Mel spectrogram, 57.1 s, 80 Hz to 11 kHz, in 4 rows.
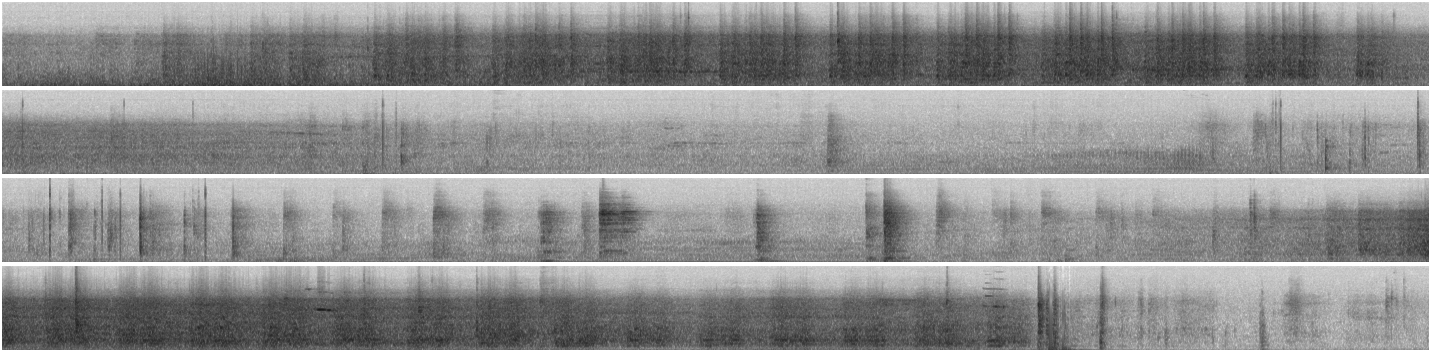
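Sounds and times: heavy thump: 53.1s - 54.1s.

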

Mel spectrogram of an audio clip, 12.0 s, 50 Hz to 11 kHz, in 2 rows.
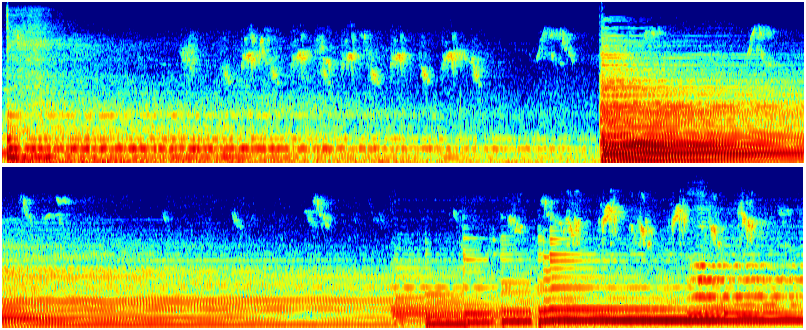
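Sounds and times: birds chirping: 0.0s - 12.0s
keyboard music: 4.5s - 12.0s
loud keyboard chord ringing: 4.5s - 12.0s.

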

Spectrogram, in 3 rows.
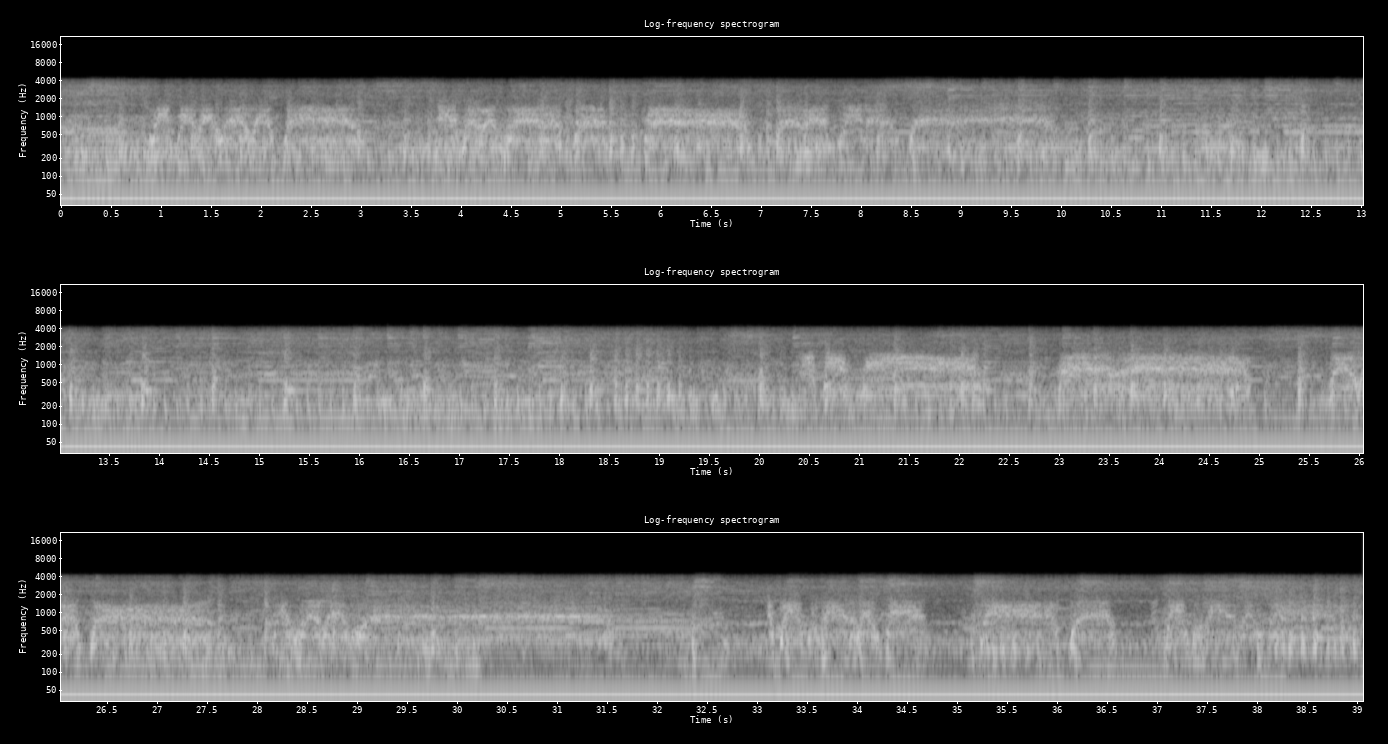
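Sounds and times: distorted electric guitar: 0.0s - 39.0s
fast drumming: 0.0s - 39.0s.

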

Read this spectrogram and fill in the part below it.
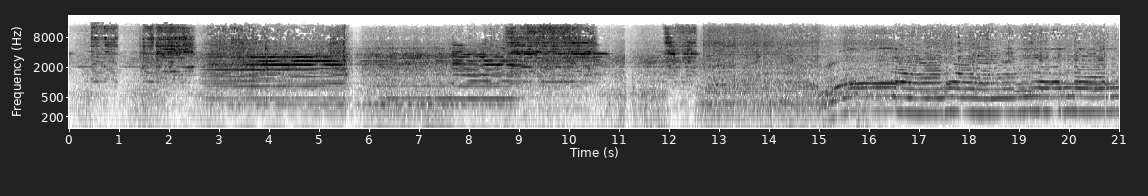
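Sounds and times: jointer planing wood: 0.4s - 11.2s, 11.9s - 21.0s
belt sander: 12.4s - 21.0s
motor whine: 12.6s - 17.6s.

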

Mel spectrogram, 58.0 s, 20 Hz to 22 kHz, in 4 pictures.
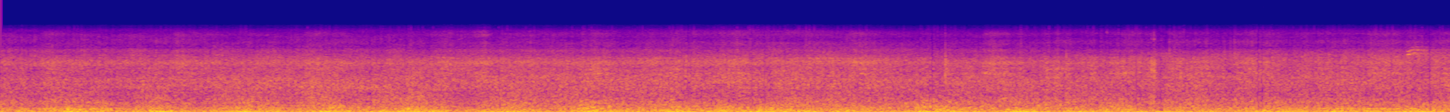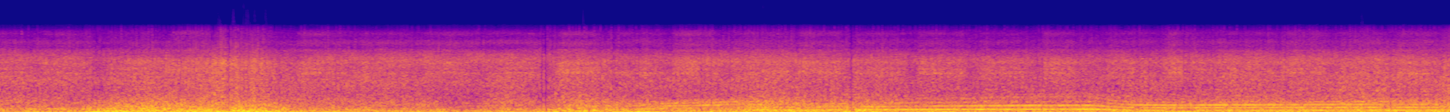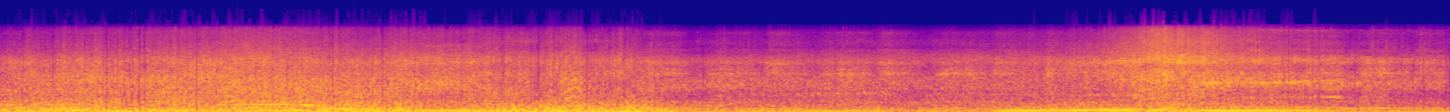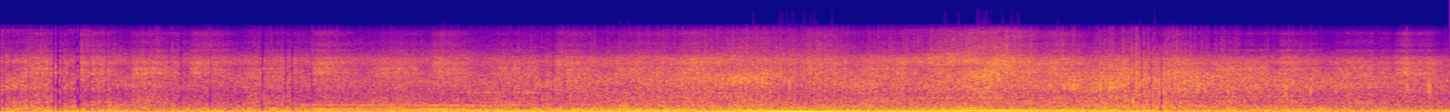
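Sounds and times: passing cars rushing: 0.0s - 58.0s
vehicle engine humming: 0.0s - 58.0s.

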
